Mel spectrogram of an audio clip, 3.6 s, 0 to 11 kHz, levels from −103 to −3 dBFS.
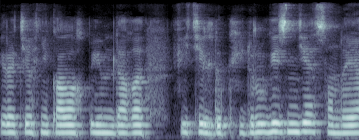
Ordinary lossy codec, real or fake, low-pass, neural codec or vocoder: AAC, 64 kbps; real; 9.9 kHz; none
